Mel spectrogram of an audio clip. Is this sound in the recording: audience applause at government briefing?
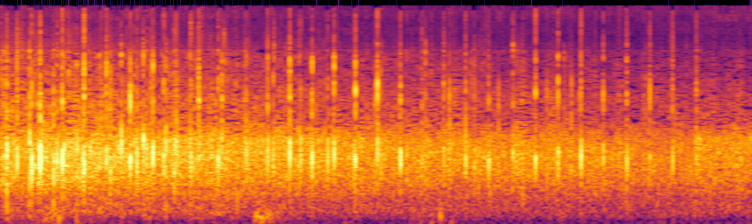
yes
